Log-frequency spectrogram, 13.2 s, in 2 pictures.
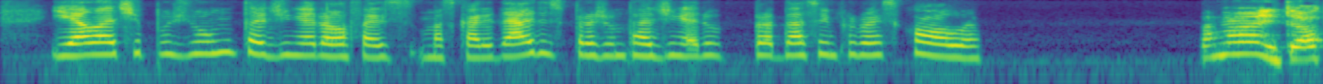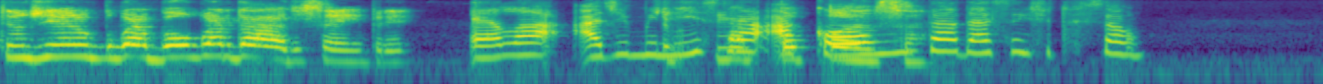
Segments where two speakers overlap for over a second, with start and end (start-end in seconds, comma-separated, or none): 9.9-11.2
